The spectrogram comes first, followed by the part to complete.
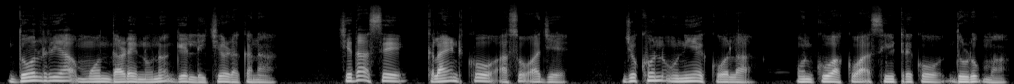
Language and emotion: Santali, sad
